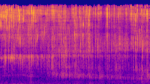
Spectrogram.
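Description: A steady trickle of tea pours continuously into cups for a few seconds, a bright splashing with a faint ringing tone, with no voices; the tea is Tregothnan's strong English breakfast, blended with tea leaves from India.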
